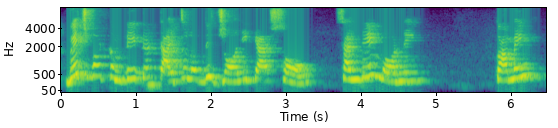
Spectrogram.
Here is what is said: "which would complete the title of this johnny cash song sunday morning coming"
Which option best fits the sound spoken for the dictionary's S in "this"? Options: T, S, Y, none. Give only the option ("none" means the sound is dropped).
none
